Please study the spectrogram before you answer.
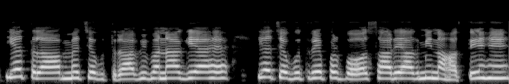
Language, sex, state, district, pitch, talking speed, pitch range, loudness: Hindi, female, Bihar, Saran, 285 Hz, 190 wpm, 275-290 Hz, -12 LUFS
